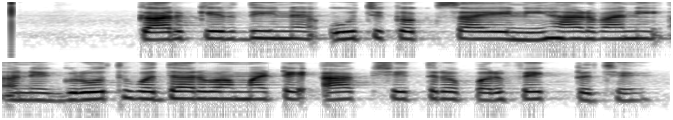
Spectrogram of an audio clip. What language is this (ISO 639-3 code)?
guj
